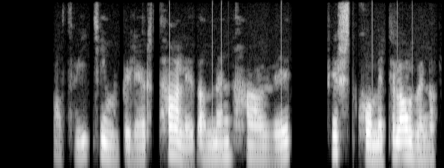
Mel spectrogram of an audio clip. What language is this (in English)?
Icelandic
